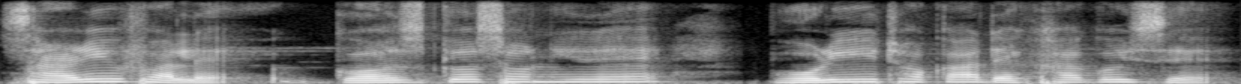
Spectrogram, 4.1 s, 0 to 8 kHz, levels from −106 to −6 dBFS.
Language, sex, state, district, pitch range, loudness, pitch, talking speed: Assamese, female, Assam, Kamrup Metropolitan, 190-235 Hz, -16 LUFS, 225 Hz, 85 wpm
